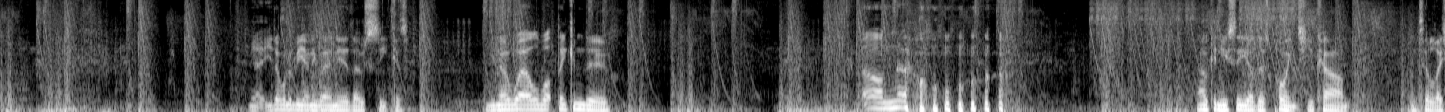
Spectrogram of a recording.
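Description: Magic spell effects zap and crackle in a video game.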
